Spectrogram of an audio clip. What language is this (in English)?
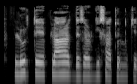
Pashto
